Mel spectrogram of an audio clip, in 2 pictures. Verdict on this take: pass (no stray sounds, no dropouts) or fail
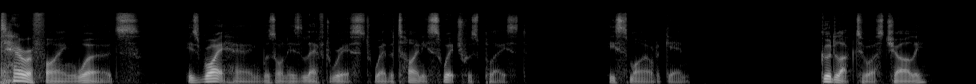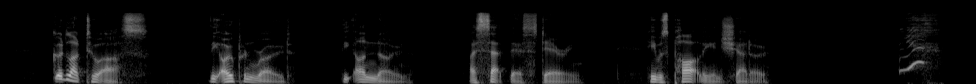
fail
